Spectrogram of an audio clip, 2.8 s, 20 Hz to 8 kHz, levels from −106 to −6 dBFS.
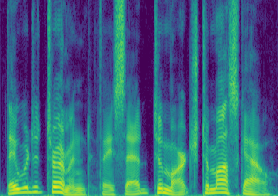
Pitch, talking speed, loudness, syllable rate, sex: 130 Hz, 195 wpm, -18 LUFS, 5.6 syllables/s, male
